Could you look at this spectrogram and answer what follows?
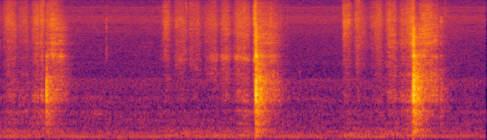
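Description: Knife slicing tomatoes thin for a caprese salad on a board, three distinct cutting strokes a couple of seconds apart with soft rubbing between, quiet and close with no talking.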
